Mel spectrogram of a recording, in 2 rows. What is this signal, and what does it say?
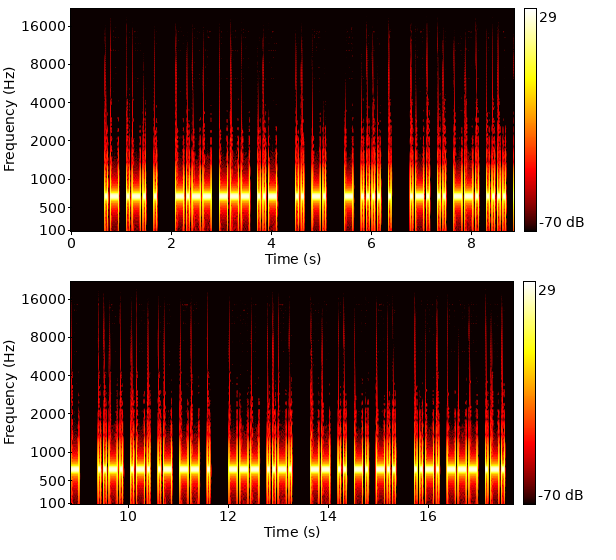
Morse code, heard as a keyed tone, about 21 wpm, 700 Hz. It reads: ARE YOU IN THE RIGHT FRAME OF MIND FOR
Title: Sentences from Top 1000 Words - Review Part 6 - 22wpm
